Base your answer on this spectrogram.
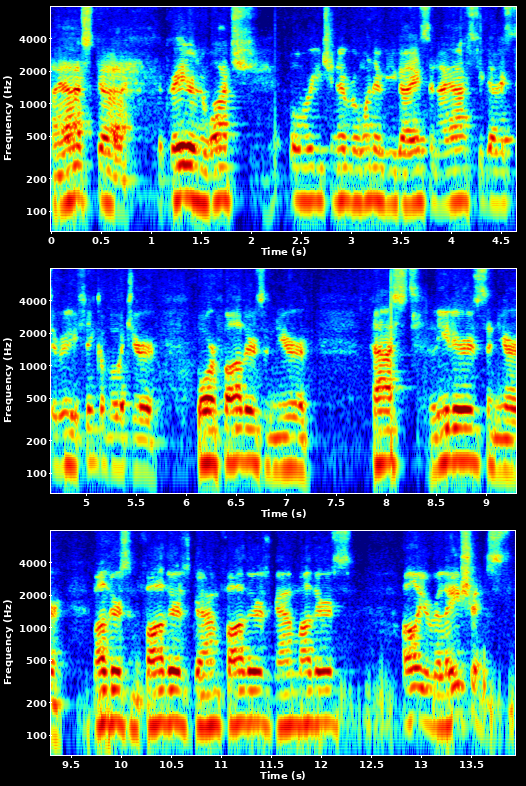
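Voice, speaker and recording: A man speaks in a somewhat breathy voice at a medium pitch. His intonation is flat and monotone, and his pace is moderate. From Fort Chipewyan, northern Alberta, Canada. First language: Cree. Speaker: community speaker at vigil. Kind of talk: public speech at memorial vigil.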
